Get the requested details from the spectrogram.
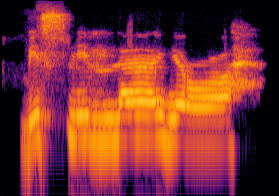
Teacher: Roh di sini tidak boleh memantul ya, karena huruf H ini bukan qalqalah ya. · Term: mengalir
